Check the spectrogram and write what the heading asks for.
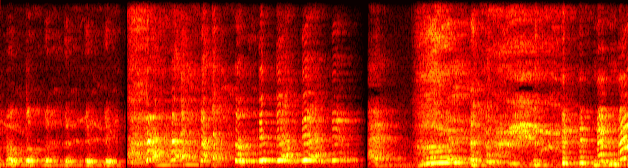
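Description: Two women laughing hard, in loud breathless fits with no words, and a short pause about two thirds of the way through.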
